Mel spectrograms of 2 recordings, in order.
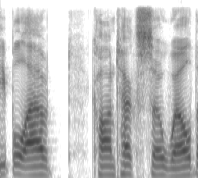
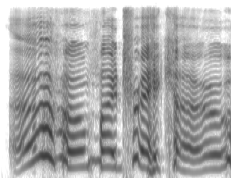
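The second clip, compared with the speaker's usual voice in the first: high-pitched moan; 10 semitones higher, 3 dB louder than usual. Told to moan a vampire's line from the story, the reader delivers it: moaning voice. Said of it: "the best I can moan in that voice".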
